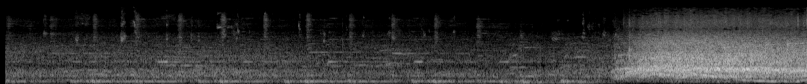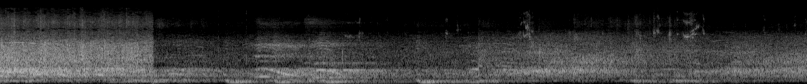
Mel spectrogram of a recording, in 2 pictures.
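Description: Live basketball game sound in an arena hall: a ball bouncing and sharp squeaks and clicks on the court under a commentator's voice, then about six seconds in a sudden loud burst of crowd noise lasting about three seconds that cuts off abruptly.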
